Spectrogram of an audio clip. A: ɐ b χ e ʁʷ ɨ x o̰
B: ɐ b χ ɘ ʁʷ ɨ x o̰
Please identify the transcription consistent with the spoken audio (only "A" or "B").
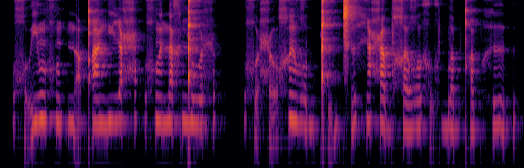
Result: B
